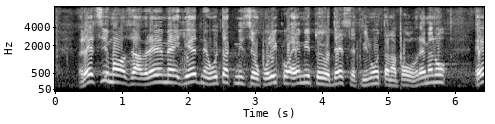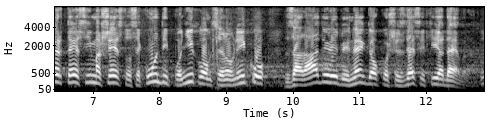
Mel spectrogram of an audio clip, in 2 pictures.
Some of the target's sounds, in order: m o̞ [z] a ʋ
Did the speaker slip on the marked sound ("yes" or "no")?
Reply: no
